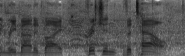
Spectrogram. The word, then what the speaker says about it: Vital: Too strong on the 3 and rebounded by Christian Vital. Not Vital, your buddy. It's Vital.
